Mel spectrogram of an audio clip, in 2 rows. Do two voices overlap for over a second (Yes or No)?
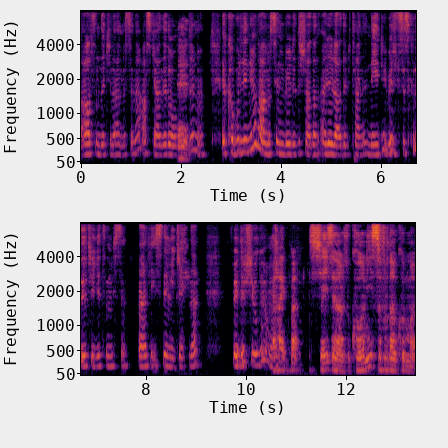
No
